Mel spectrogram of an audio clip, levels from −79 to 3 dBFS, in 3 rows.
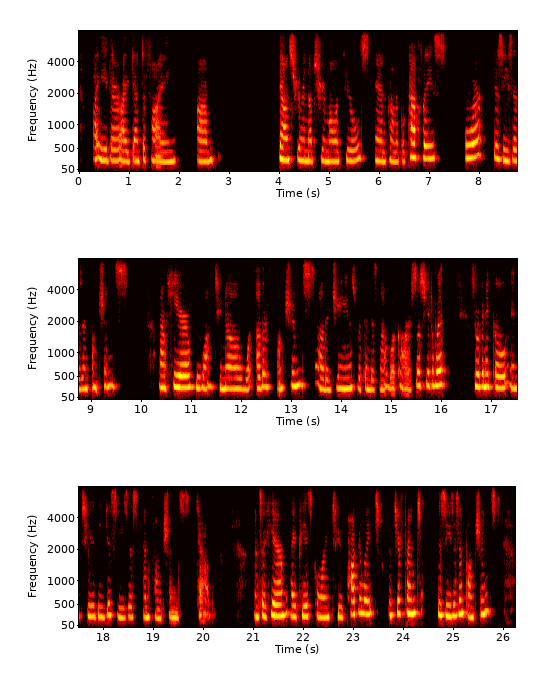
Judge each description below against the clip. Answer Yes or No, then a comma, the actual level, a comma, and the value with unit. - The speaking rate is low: Yes, slow, 130 wpm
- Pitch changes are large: No, average, 4.1 semitones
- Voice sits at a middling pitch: No, high, 245 Hz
